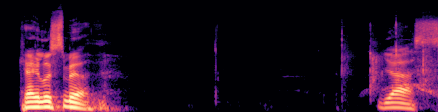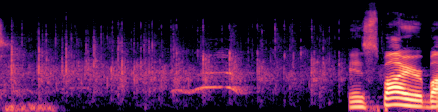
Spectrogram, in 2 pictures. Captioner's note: applause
